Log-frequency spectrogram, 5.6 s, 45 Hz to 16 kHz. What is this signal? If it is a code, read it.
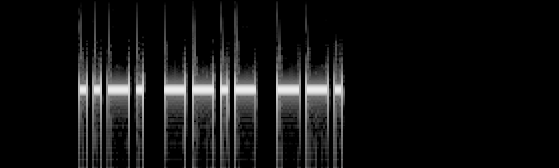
Morse code, heard as a keyed tone, about 17 wpm, 700 Hz. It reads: FQG
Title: USA Call Sign Postfixes - 3 Letters 17wpm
